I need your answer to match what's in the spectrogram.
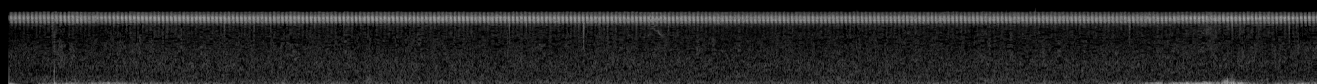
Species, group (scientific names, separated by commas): Okanagana bella, Cicadidae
